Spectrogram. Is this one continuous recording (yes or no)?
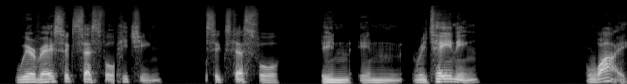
no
